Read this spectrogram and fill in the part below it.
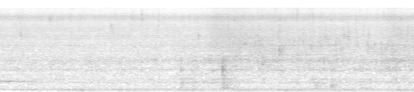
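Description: Three small chopped onions frying in a cup of cooking oil over a medium flame, a quiet, steady sizzle with faint stirring scrapes.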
